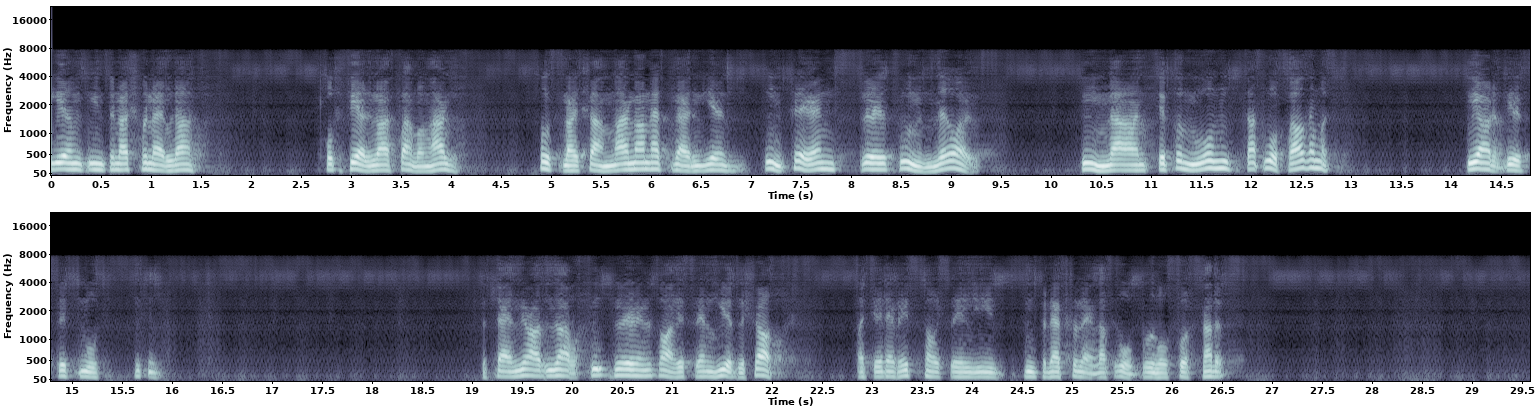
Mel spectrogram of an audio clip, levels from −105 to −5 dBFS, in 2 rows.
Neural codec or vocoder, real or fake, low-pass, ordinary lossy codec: codec, 16 kHz, 0.5 kbps, FreqCodec, larger model; fake; none; none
